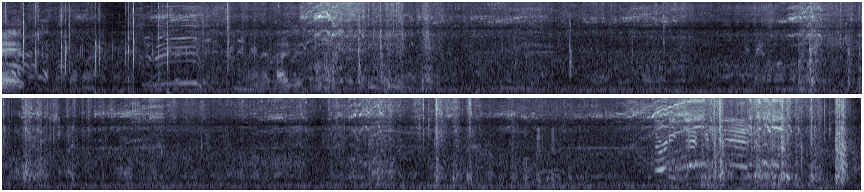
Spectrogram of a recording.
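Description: Radio-controlled monster truck driving and jumping on turf, with its motor and tyres running and sharp knocks as it lands on wooden ramps and plastic crush-car bodies, the clearest about halfway through and again later on. People talk in the background, loudest near the end.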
